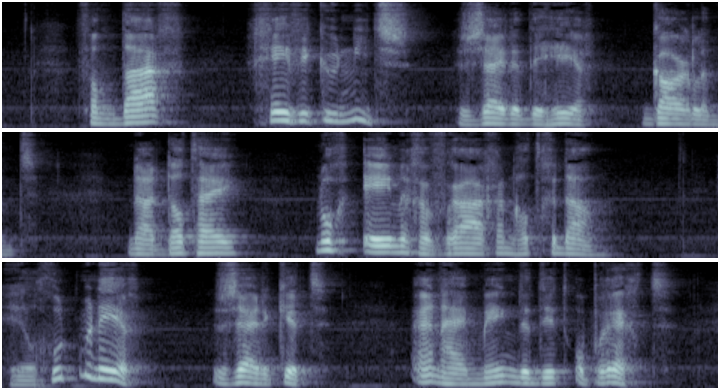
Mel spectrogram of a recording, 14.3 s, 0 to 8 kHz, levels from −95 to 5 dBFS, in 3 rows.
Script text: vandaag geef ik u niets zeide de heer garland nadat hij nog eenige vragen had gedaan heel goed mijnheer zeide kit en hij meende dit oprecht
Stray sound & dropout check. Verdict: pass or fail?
pass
